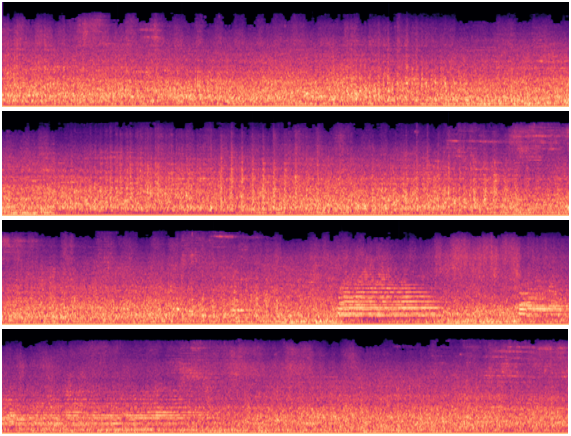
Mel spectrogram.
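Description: Freight train cars rolling past close by, a loud steady rumble of steel wheels on rail. About twenty seconds in a locomotive horn sounds a chord, then a second, longer blast at a lower pitch.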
